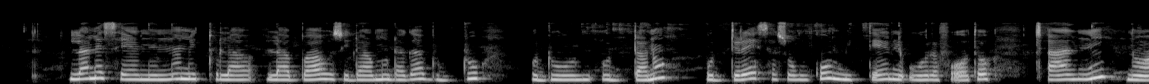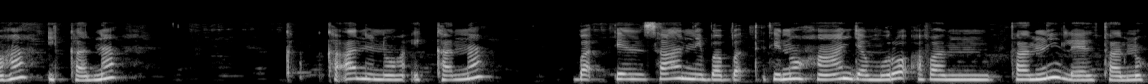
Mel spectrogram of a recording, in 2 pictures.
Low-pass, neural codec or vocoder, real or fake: 7.2 kHz; none; real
